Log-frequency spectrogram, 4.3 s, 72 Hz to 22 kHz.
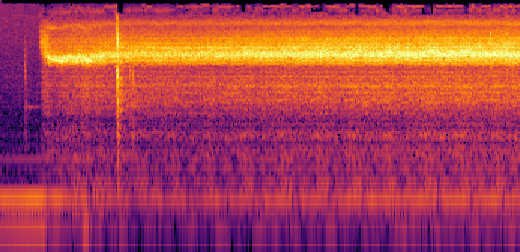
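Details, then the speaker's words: Tube guitar amp converted from a Hammond AO-29 organ, cranked into an attenuator: piercing steady high squeal around 6-7 kHz over hum, pitch changing as wires are moved; parasitic oscillation from long, badly dressed leads, improved after shielded wire replacement but not gone. "you can hear that there's still some uh squeal so let's move these wires around you can hear the pitch changes it's not as bad as it was though"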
